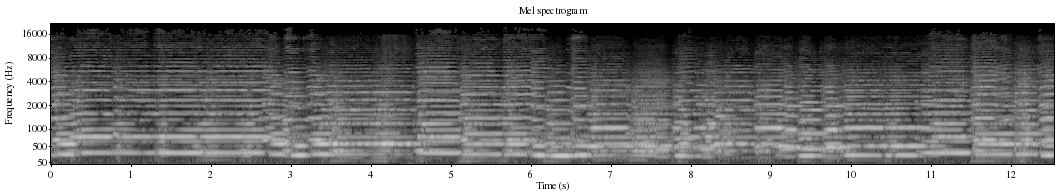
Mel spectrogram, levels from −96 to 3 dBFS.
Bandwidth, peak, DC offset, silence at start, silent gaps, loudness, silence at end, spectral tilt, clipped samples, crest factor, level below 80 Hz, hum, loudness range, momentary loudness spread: 19 kHz; -12 dBFS; under 0.1%; 0 s; none; -26 LUFS; 0 s; -3.5 dB/octave; under 0.1%; 14 dB; -66 dBFS; none; 1 LU; 4 LU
